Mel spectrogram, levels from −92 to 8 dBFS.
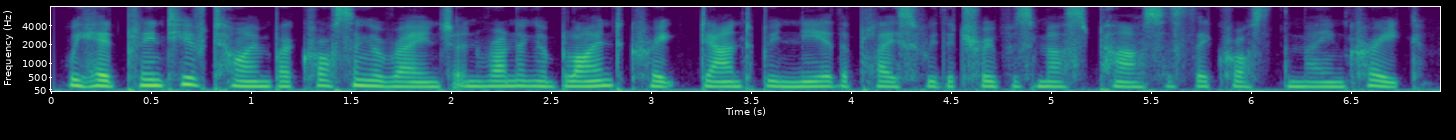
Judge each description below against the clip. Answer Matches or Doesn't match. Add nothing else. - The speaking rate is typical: Doesn't match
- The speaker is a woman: Matches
